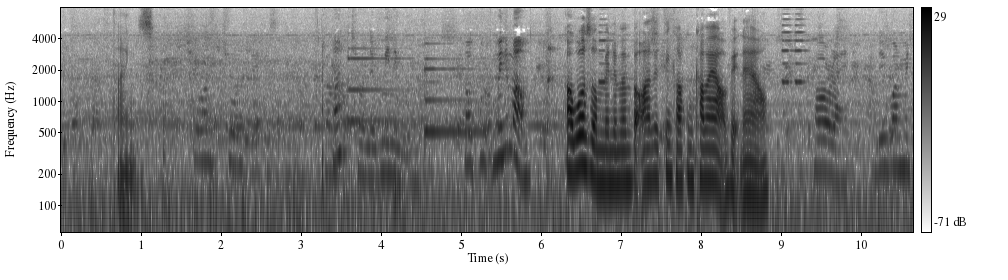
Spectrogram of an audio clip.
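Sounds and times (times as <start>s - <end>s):
speech: 0.7s - 10.6s
electronic alarm ringing: 3.6s - 7.4s, 8.9s - 9.7s.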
